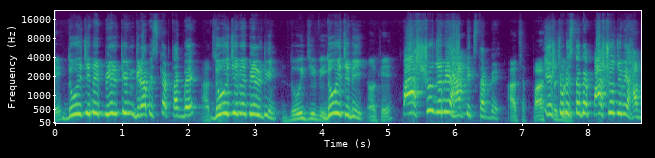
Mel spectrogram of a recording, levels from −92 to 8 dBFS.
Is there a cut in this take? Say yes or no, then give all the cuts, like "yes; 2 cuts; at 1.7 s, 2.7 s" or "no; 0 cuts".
no; 0 cuts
